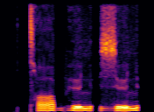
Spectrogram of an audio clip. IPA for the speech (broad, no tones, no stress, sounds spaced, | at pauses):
tʰ ɑ bʱ ø l | z ø l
